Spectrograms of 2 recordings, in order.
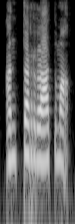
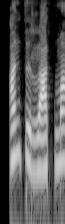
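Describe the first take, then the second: First: अंतरात्मा with a doubled, held r; अंतरात्मा broken after antar, r said twice; wrong doubled r. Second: अंतरात्मा with one light r; अंतरात्मा run smoothly through a single r; correct single r. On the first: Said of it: "दो बार रा लगा दिया". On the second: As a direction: say अंतरात्मा as "antraatmaa". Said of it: "अंतरात्मा होता है". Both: Shown as a demonstration.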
